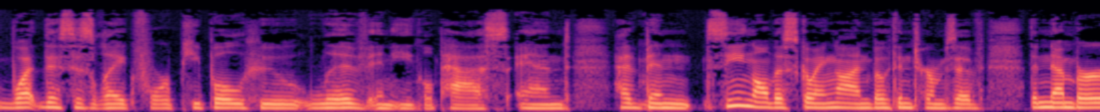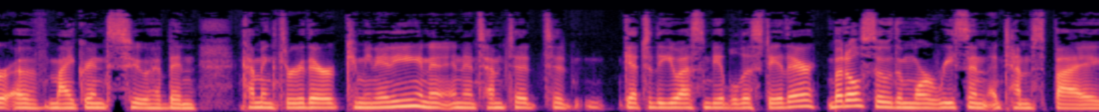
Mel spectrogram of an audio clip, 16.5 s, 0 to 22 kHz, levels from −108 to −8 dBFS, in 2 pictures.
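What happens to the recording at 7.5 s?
At 7.5 s, as throughout, the speech carries MP3 compression. The encoder is short of bits, likely near 64 kbps. It dulls the treble and drops weak detail, leaving a watery swirl.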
